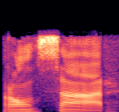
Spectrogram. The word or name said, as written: Ronsard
